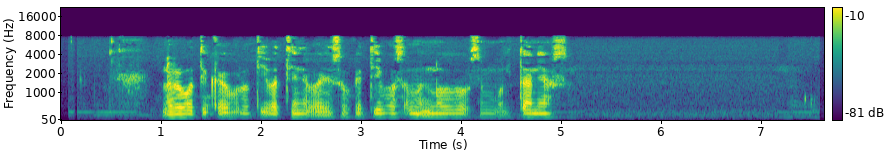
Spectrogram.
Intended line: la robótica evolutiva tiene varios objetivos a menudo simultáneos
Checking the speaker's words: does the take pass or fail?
pass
